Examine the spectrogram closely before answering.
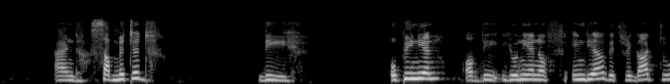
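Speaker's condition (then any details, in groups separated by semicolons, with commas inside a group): No condition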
